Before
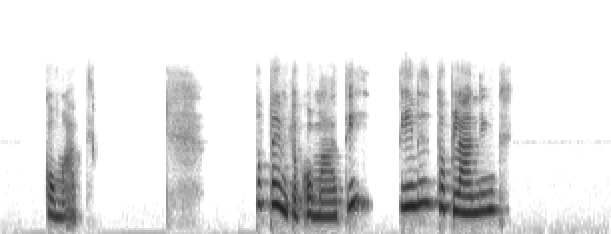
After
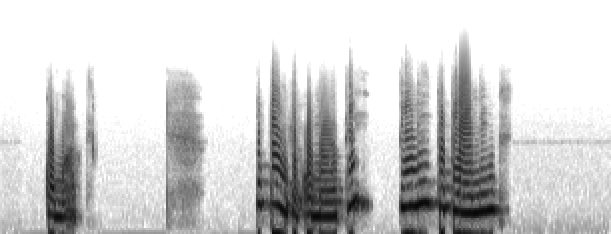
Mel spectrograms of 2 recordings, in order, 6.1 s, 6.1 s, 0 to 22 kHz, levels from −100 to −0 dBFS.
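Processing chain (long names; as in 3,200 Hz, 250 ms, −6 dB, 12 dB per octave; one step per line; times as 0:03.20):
low-pass filter 2,000 Hz 12 dB per octave
low-shelf EQ 69 Hz −8 dB
sine wavefolder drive 10 dB, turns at −9 dBFS
level +4.5 dB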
